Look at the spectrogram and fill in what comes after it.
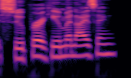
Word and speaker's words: Suprahumanizing: Make sure I'm pronouncing this right. Suprahumanizing? – Yeah.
